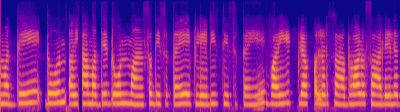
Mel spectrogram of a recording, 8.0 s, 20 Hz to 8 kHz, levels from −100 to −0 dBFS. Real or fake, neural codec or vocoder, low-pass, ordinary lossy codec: fake; codec, 16 kHz, 2 kbps, X-Codec, HuBERT features, trained on general audio; none; none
